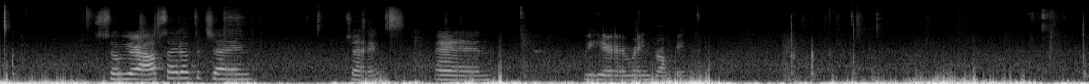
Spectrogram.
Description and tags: All talking about location, small bit of recording at end for raindrop.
